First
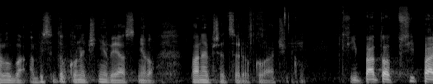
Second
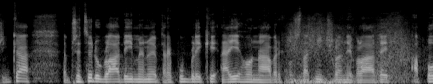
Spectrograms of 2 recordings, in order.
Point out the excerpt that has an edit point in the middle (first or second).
second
